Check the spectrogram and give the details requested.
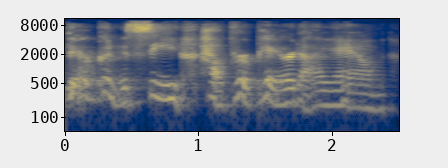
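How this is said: It sounds anxious and agitated.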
